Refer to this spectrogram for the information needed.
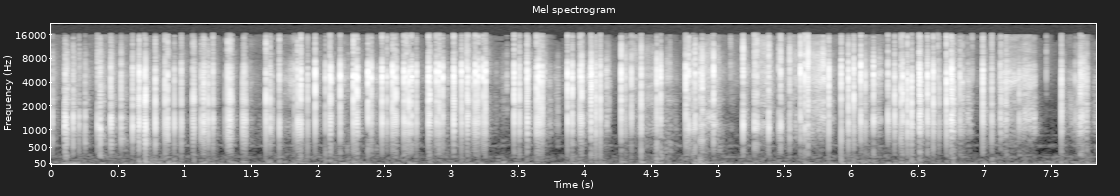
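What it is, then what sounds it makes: Spiral notepad with kraft cardboard cover. Long acrylic nails rapidly tap and scratch the brown kraft cardboard cover of a small spiral-bound notepad with metal wire binding, held in front of a binaural mic. The result is a dense, irregular stream of dry, crackly clicks and rough scraping, bright and papery with no low end. Each tap stops almost instantly, with brief pauses between the bursts.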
